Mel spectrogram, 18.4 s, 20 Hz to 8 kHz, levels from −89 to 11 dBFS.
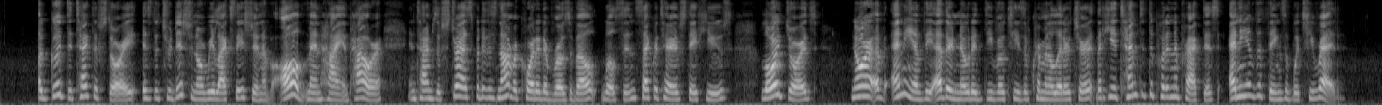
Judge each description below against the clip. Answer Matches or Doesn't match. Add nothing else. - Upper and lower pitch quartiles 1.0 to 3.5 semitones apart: Doesn't match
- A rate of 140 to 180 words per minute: Doesn't match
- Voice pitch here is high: Matches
